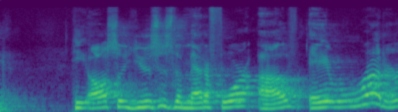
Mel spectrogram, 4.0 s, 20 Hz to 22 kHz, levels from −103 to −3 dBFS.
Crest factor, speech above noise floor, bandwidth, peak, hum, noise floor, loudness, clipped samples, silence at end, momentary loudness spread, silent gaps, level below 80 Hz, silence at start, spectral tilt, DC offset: 16 dB; 33 dB; 17 kHz; -16 dBFS; none; -62 dBFS; -31 LUFS; under 0.1%; 0 s; 3 LU; none; -70 dBFS; 0 s; -7 dB/octave; under 0.1%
